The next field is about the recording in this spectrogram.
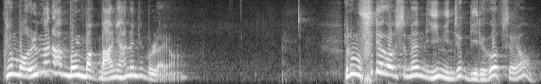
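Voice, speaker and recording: A man's voice: high voice, sing-song, normal speed, darkish tone, breathy edge. A middle-aged man preaching a sermon as a pastor, speaking emphatically and asking the congregation rhetorical questions. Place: church sanctuary.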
